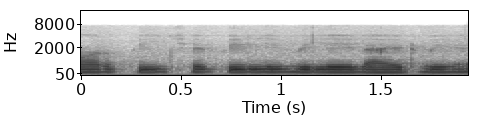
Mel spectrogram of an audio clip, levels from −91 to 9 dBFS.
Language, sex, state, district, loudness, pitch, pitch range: Hindi, male, Uttar Pradesh, Muzaffarnagar, -14 LUFS, 120 Hz, 115-120 Hz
